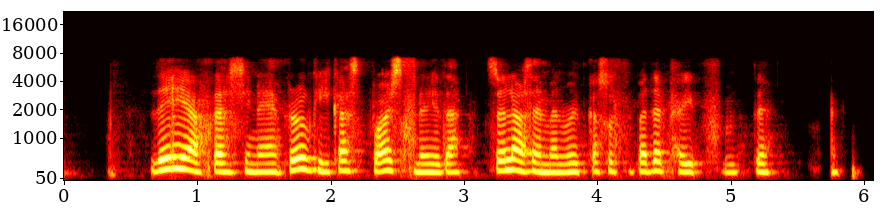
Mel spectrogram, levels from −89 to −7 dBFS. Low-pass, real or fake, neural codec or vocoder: 7.2 kHz; fake; codec, 24 kHz, 0.9 kbps, WavTokenizer, small release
